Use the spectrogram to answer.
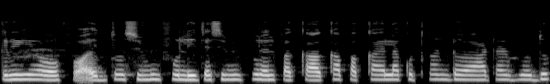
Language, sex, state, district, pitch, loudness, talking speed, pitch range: Kannada, female, Karnataka, Shimoga, 220 Hz, -16 LUFS, 150 wpm, 215-230 Hz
